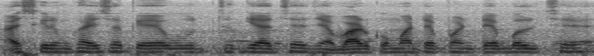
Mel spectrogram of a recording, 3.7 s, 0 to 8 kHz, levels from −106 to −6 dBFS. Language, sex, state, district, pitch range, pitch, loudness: Gujarati, male, Gujarat, Gandhinagar, 140-145 Hz, 145 Hz, -21 LUFS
